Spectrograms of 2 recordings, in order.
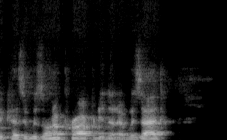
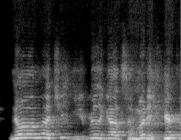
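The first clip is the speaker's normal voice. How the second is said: much higher, louder, fast with a laugh; excited protest; 10 semitones higher, 6 dB louder, faster than usual. Retold or imitated. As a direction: blurt it out, laughing in disbelief. Retelling own excited protest.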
